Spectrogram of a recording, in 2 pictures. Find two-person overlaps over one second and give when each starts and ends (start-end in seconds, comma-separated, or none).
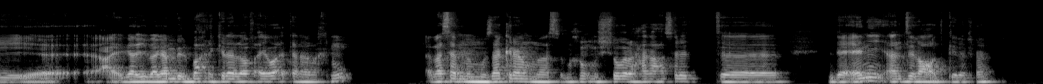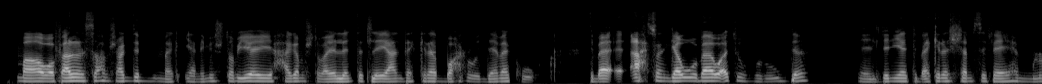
none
